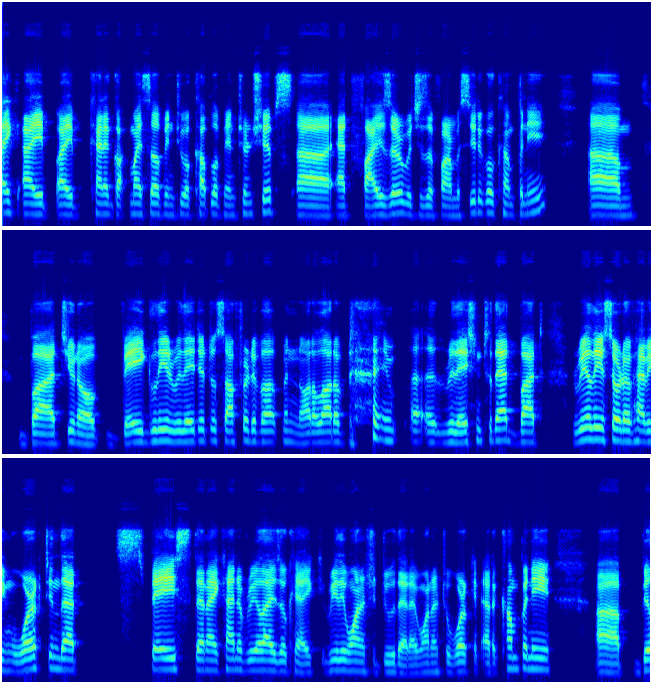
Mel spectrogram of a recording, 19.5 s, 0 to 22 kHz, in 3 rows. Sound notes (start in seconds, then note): 9.9 giggles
